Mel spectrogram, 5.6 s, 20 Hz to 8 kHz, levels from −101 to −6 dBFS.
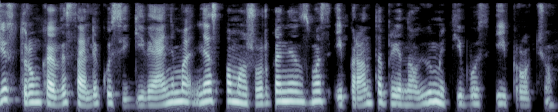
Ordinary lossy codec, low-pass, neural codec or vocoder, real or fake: MP3, 64 kbps; 7.2 kHz; vocoder, 44.1 kHz, 128 mel bands every 512 samples, BigVGAN v2; fake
